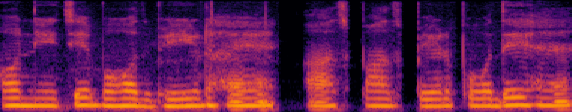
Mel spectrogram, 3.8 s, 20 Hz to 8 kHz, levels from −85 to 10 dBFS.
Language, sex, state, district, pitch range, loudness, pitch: Hindi, female, Delhi, New Delhi, 175-195 Hz, -15 LUFS, 190 Hz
